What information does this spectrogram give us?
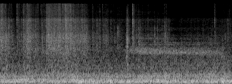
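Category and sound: nature, heavy rain falling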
